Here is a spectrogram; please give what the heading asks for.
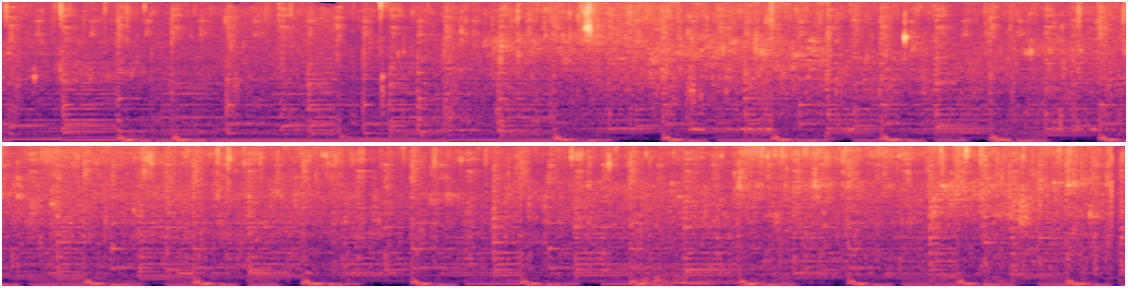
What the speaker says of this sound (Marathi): आता तेल छानपैकी गरम झालेलं आहे. आता आपण वड्या तळून घेऊया.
